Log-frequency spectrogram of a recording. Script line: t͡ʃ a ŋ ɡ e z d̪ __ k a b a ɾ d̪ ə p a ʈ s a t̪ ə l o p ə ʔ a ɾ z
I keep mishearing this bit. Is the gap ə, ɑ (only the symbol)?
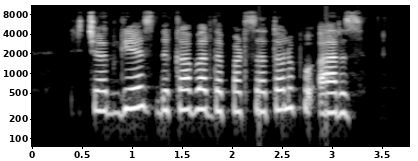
ə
